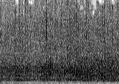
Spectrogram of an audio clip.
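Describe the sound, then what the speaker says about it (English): A darts crowd applauds and cheers at the German Darts Grand Prix quarter final as a leg ends, a continuous, full wash of clapping from a large hall audience. "the crowd delighted that the leg is over"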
